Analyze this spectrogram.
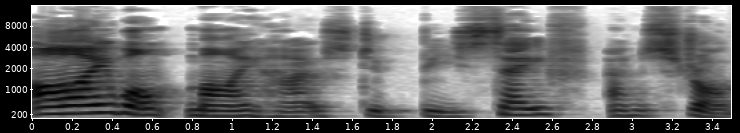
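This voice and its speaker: A raspy, put-on character voice sits at a middle pitch and moves at a very slow pace. The recording is very clean, with a silent background. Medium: read story.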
